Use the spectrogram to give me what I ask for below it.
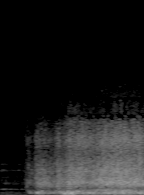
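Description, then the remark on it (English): A sudden loud splash as a person falls heavily into water, followed by a continuous rush of churning, sloshing water that carries on to the end with no voices, from The Duel Show, a BBC recorded programme. “He's fallen into water.”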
